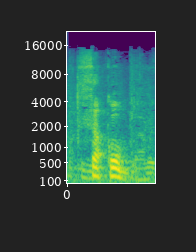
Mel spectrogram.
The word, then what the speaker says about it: Saob: proper pronounce it is sakob There's a letter k in a middle of a and o but during Spanish era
